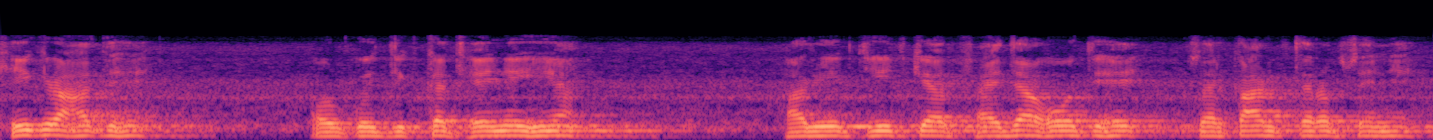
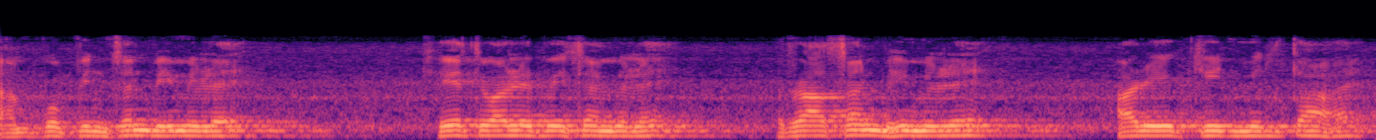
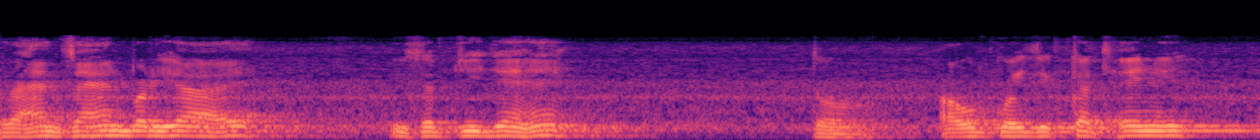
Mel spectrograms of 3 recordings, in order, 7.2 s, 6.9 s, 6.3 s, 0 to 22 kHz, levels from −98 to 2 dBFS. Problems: constant background noise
